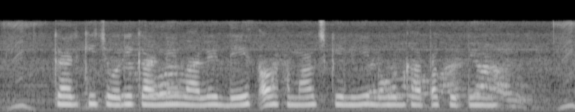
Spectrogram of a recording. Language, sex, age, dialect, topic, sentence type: Hindi, female, 18-24, Awadhi Bundeli, banking, statement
